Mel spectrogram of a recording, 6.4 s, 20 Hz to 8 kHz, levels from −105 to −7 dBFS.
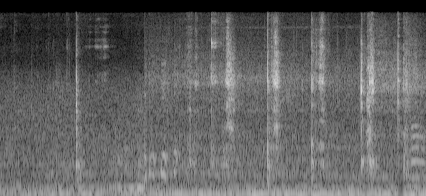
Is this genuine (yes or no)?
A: yes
